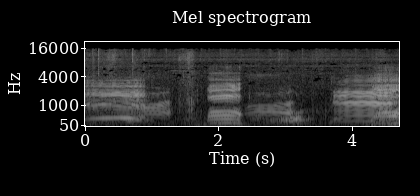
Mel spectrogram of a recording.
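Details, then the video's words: Friendly village cattle wandering about looking for grass give a run of four moos, each roughly a second long, some arching slightly in pitch, with short pauses between calls. "Sapi Lembu lucu yang jinak di Kampung Berkeliaran mencari rumput"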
